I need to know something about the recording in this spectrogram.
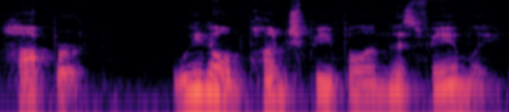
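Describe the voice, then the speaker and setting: A man's voice: medium pitch, very animated, a little fast, darkish tone, husky. Male reader as exasperated storybook mom. Firm, admonishing, stern, medium register. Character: stern, exasperated mother scolding her young son.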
